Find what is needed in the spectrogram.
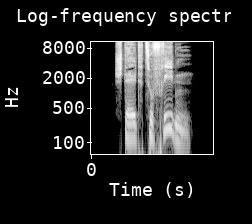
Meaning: inflection of zufriedenstellen: 1. second-person plural present 2. third-person singular present 3. plural imperative
- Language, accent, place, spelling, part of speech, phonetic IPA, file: German, Germany, Berlin, stellt zufrieden, verb, [ˌʃtɛlt t͡suˈfʁiːdn̩], De-stellt zufrieden.ogg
